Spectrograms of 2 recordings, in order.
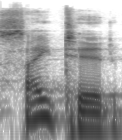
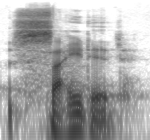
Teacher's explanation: The T is a fast D, not sighted, but sighted.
